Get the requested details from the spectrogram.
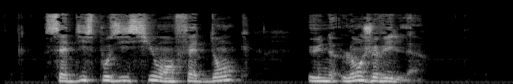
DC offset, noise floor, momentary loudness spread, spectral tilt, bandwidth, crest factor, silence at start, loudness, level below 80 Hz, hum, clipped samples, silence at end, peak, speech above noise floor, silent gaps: under 0.1%; -62 dBFS; 13 LU; -3 dB/octave; 11.5 kHz; 20 dB; 0.45 s; -17 LUFS; -54 dBFS; none; under 0.1%; 0.95 s; 0 dBFS; 44 dB; none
